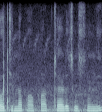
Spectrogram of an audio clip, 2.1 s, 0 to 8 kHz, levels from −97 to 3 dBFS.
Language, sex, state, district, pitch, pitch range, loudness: Telugu, male, Telangana, Karimnagar, 140 Hz, 135-145 Hz, -21 LUFS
